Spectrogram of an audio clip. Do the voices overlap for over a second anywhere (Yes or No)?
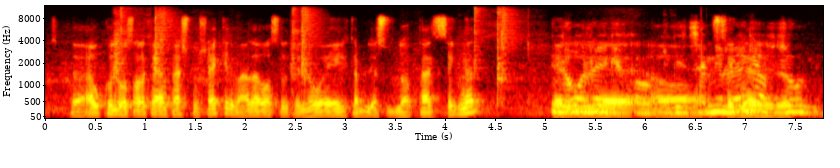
Yes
